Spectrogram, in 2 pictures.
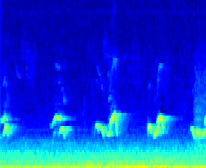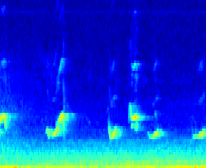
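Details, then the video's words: Mockingbird singing, a series of sharp upslurred and hooked notes repeated several times, shifting to new phrase types partway through, with constant low rumbling background noise underneath. "mockingbird singing"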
